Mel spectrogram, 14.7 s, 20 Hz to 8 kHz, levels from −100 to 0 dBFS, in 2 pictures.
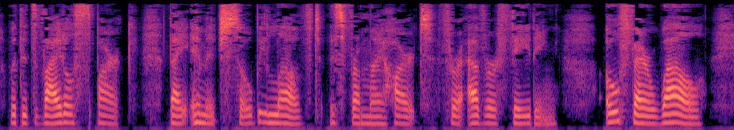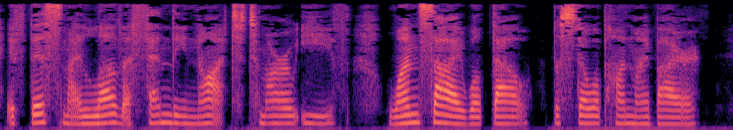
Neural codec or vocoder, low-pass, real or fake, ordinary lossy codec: none; 7.2 kHz; real; MP3, 32 kbps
